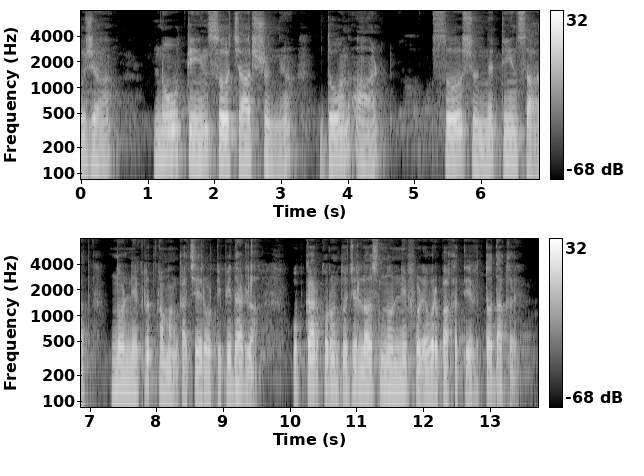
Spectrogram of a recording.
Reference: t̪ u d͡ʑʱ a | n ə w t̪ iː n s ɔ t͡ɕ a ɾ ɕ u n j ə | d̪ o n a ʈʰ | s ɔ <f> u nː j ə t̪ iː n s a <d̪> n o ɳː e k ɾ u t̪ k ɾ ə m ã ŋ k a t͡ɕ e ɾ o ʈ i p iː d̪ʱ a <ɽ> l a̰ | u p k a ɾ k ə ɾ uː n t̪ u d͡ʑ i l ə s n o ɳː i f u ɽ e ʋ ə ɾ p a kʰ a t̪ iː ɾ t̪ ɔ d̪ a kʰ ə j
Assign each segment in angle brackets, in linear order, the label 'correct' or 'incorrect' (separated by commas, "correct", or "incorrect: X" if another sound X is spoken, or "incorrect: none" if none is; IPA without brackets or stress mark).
incorrect: ɕ, incorrect: t̪, correct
